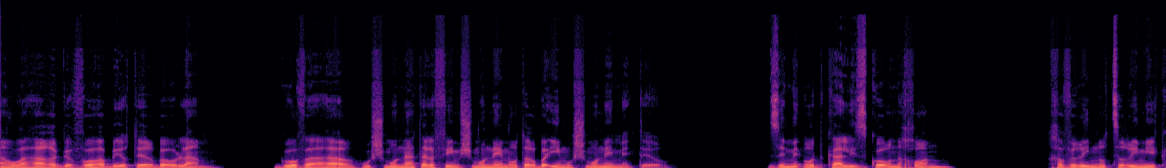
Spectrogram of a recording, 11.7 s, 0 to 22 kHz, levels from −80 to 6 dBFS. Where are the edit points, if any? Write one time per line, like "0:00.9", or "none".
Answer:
0:02.5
